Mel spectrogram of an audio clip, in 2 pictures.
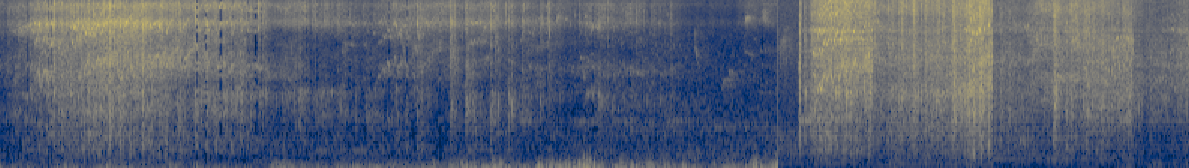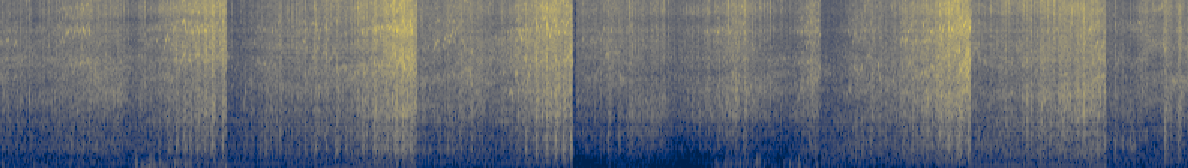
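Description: Electric RC buggy (Tamiya Grasshopper II type) driving on a dirt track: the motor whines in repeated surges as it accelerates and lets off, with the tyres scrabbling and throwing dirt.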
